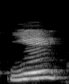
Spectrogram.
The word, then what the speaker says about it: Yale: The university is named Yale University. They just give the clue. The name rhymes with pale. Okay. So pale, Yale.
